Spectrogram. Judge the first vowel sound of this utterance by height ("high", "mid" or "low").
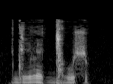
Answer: high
